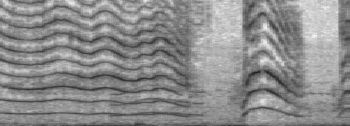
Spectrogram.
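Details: A long, steady, high kitten meow lasting about two seconds, followed by a short arched mew and the start of another.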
